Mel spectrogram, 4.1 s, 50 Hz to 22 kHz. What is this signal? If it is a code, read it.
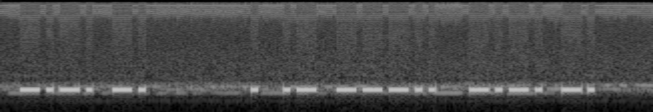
Morse code, heard as a keyed tone, about 30 wpm, 810 Hz, with radio noise. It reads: CN EA8 CN
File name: kp2-ks9w sm1cq etc 12m cw 13mar2011 1339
